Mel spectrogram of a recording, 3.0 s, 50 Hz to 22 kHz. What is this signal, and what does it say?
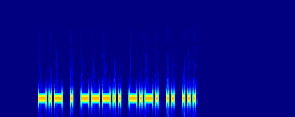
Morse code, heard as a keyed tone, about 47 wpm, 700 Hz. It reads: KE8CIS
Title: USA Call Signs - 6 Characters - 6x Character Spacing - 45wpm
